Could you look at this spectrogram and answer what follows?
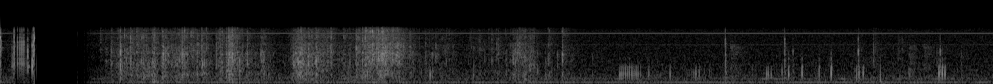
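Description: Guinea pigs chewing endive close to the microphone: a dense crinkly crunching for a few seconds, then scattered small sharp clicks of chewing. The sound drops out completely for a moment just after the start.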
